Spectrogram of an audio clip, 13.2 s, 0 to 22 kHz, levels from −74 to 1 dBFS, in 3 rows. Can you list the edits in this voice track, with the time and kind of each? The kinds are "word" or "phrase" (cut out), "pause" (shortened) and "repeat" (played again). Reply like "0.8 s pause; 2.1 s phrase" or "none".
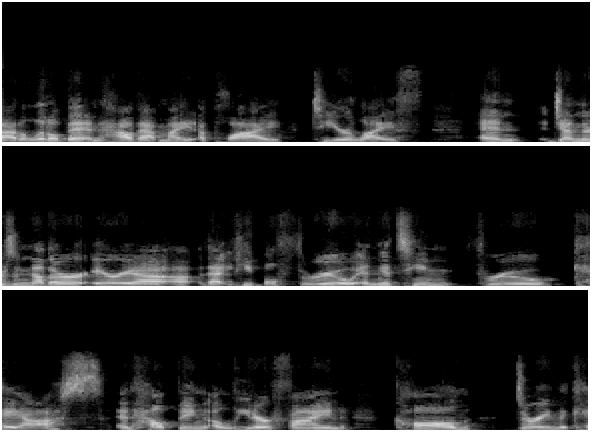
2.2 s pause; 6.1 s phrase; 7.2 s phrase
